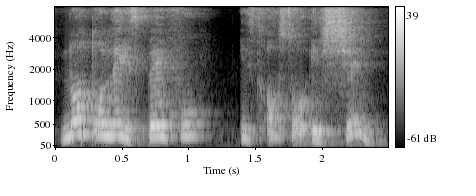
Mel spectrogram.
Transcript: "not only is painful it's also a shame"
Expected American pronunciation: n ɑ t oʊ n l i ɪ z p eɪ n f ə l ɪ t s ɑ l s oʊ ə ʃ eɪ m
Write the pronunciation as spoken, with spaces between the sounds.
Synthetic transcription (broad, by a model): n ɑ t oʊ n l i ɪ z p eɪ n f ə l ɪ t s ɑ l s oʊ ə ʃ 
